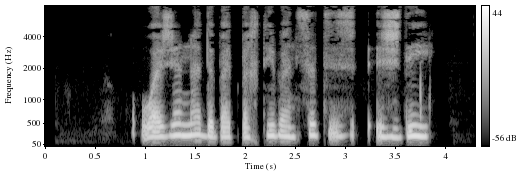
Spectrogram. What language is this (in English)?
Pashto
